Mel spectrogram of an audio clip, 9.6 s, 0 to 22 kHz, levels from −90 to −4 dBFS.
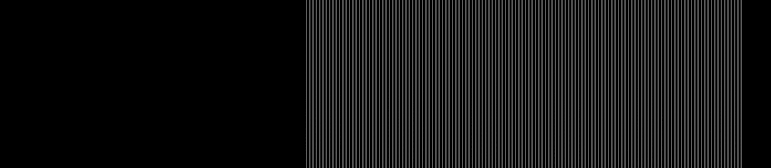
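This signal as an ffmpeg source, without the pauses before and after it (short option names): -f lavfi -i "aevalsrc='0.355*eq(mod(n,1830),0)':d=5.45:s=44100"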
